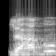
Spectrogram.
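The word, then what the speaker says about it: ذهبوا: This alif we only write, but we don't pronounce this alif.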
